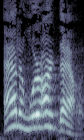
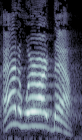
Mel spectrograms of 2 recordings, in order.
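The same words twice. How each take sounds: First: Loud, high call across the garden; God calling out. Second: Louder, higher ringing call; God calling out. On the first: God calling Adam, loud and high. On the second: God calling Adam again, very loud and high. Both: Retold or imitated.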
